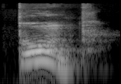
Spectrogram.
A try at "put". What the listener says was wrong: No, no, tiri via quella N che non ci serve a niente.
